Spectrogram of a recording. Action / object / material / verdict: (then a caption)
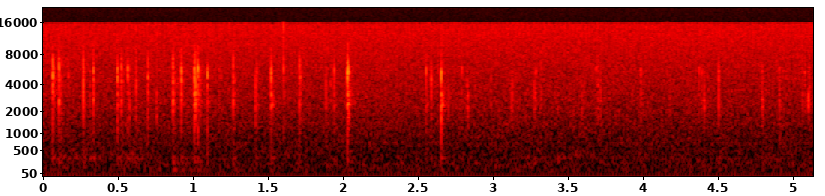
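tap / holographic scale-print fabric / fabric / none. Long acrylic nails tap and scratch across flat, holographic scale-print mermaid scale fabric. A quiet, irregular run of soft, crisp clicks with bright, papery scratching sits over a faint, steady low hiss, with each tap fading almost instantly.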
